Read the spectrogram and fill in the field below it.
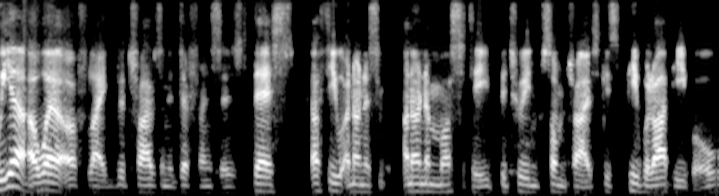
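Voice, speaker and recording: This man has a Senegalese accent and talks at a fairly quick pace with hardly any pauses. His loudness swings a lot. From Gambia. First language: Wolof. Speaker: podcast co-host. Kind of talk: casual chat.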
